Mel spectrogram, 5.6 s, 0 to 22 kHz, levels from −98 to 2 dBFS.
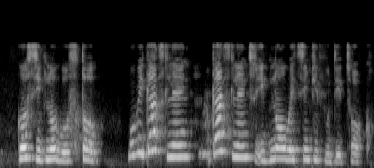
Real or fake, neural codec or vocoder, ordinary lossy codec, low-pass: fake; codec, 16 kHz, 16 kbps, FunCodec, trained on Chinese and English, 50 frames a second; none; 7.2 kHz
